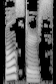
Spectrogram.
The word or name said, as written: bolsters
